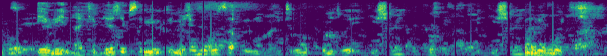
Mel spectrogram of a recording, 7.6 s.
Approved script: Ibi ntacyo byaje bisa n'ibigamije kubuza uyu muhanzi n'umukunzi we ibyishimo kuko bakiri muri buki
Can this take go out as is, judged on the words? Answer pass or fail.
fail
